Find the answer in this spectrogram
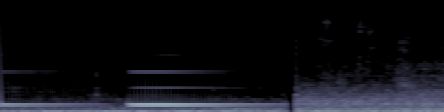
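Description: Car interior warning chime: a steady electronic beep held for just under a second, sounding twice with a short gap. It cuts off abruptly about one and a half seconds in, and a low steady rumble follows.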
